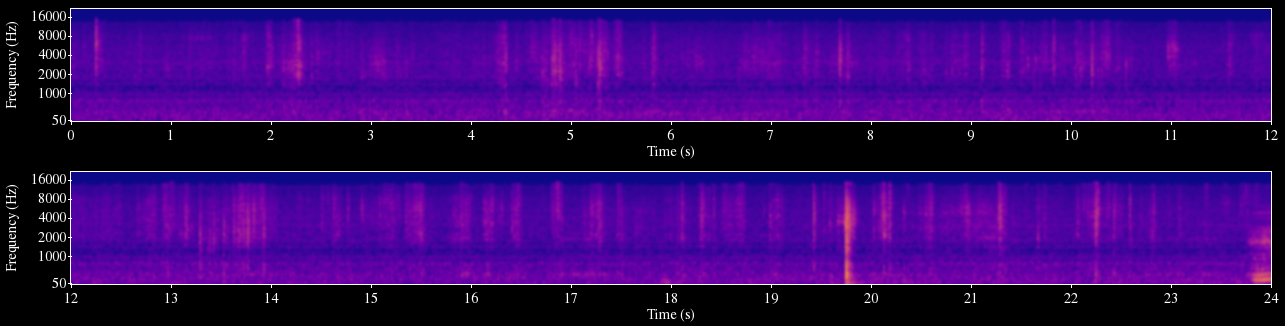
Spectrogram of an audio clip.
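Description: Small scissors snipping, with scattered rustles and light clicks of tape and plastic strips being handled. One sharp knock comes about twenty seconds in.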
